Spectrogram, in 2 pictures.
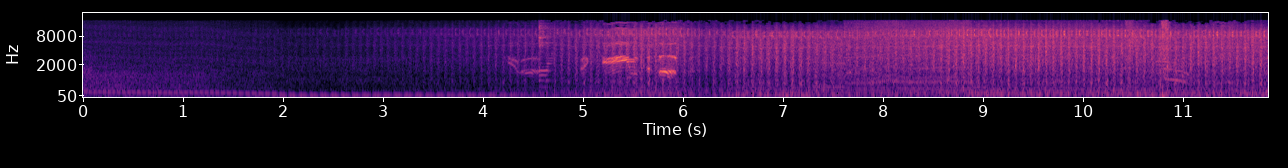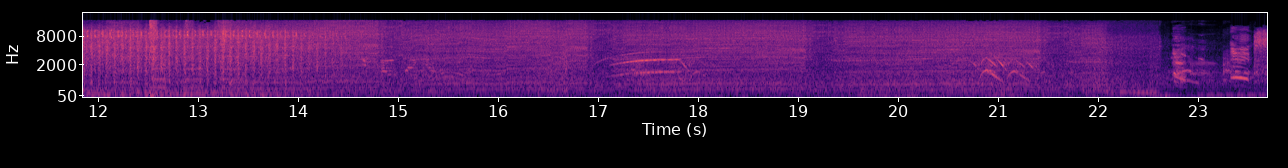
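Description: A motorbike engine hums and revs steadily.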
